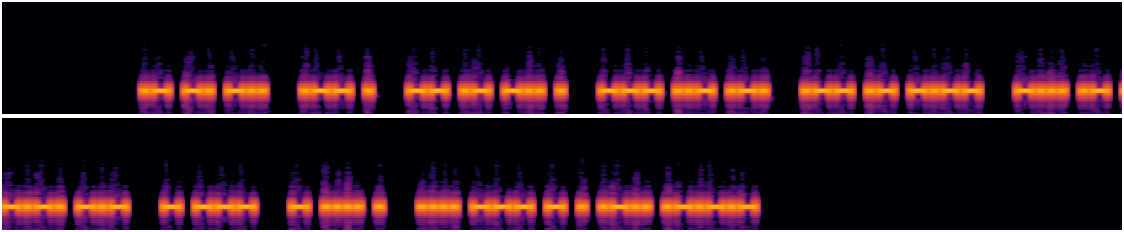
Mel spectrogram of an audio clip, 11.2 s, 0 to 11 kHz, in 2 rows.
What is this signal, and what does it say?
Morse code, heard as a keyed tone, about 46 wpm, 700 Hz. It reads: AND WE MADE OUR WAY BACK TO THE HOTEL.
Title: Sentences from Top 1600 Words 45wpm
